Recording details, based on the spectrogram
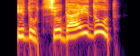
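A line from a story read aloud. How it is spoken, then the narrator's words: Shouted. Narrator (Russian): крикнула госпожа Монтони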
